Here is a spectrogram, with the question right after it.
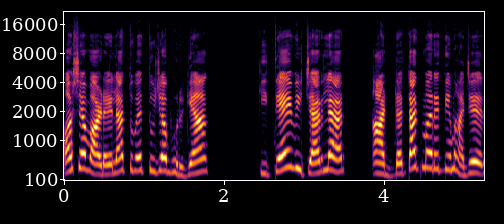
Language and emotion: Goan Konkani, angry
